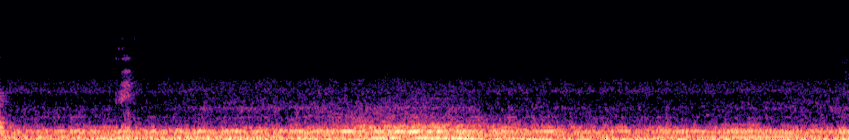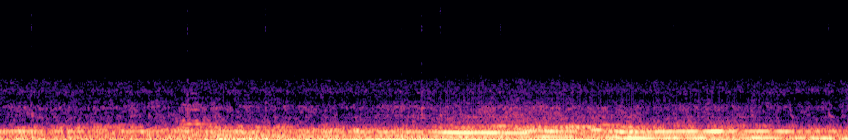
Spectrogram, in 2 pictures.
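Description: Low background rumble, swelling from about ten seconds in and easing near the end.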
